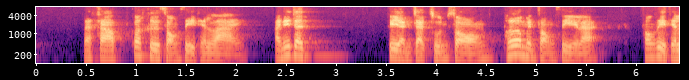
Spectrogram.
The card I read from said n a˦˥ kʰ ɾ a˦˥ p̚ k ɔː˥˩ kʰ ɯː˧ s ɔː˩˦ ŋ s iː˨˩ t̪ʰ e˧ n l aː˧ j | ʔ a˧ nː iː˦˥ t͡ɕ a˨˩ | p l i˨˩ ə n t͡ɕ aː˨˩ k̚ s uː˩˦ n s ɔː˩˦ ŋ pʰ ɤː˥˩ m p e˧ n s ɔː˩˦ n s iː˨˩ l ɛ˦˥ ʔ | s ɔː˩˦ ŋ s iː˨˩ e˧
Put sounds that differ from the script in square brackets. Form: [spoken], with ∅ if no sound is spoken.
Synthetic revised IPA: n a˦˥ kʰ ɾ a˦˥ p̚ k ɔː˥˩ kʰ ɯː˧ s ɔː˩˦ ŋ s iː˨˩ t̪ʰ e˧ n l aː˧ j | ʔ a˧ nː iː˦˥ t͡ɕ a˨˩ | p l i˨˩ ə n t͡ɕ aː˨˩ k̚ s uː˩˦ n s ɔː˩˦ ŋ pʰ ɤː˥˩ m p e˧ n s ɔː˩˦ [ŋ] s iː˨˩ l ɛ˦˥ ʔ | s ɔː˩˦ ŋ s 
